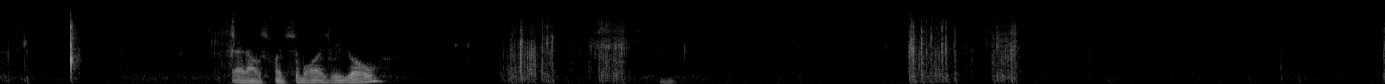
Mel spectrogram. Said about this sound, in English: So we can shuffle up the cards.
